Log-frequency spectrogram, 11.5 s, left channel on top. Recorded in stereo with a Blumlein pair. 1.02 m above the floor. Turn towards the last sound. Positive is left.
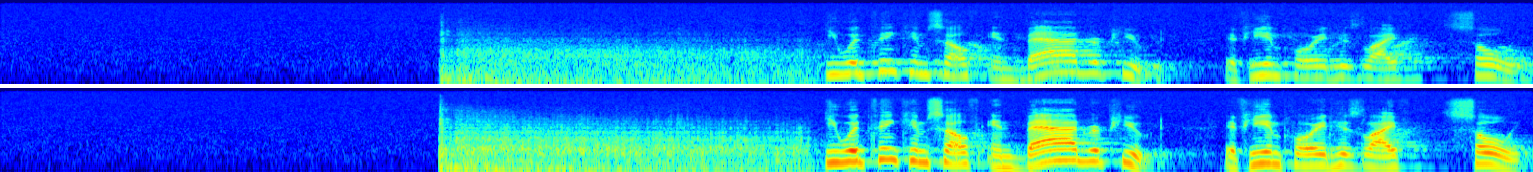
turn(degrees=-30)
